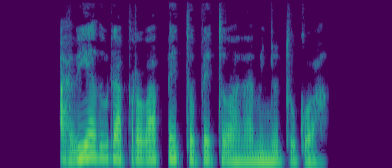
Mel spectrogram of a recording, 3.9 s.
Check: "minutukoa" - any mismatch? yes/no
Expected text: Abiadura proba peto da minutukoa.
no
